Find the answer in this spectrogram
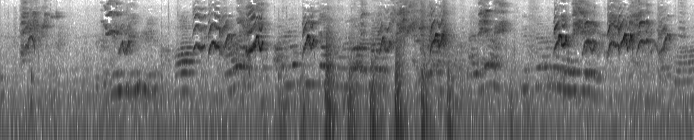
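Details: Captive pair of cockatiels, a newly paired female and male at a breeding farm in Medan, during their first mating. Continuous squeaky chirps and warbled whistles overlap with scratchy rustling and clicking noises.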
